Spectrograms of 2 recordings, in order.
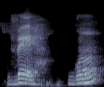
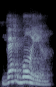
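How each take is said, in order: First: "Vergonha" slowly split into three syllables with long gaps; slow, segmented "Vergonha". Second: Said in the usual way. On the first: Shown as a demonstration. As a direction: count out "Vergonha" piece by piece, pausing between syllables. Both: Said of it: "Tem três sílabas".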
